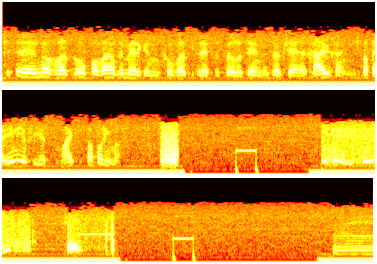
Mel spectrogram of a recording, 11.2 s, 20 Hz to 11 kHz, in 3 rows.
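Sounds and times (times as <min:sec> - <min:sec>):
radio static: 0:00.1 - 0:05.6, 0:06.8 - 0:08.8
speech: 0:00.2 - 0:05.2
faint garbled voices in radio transmissions: 0:02.8 - 0:05.6, 0:06.8 - 0:08.7
brief electronic beeps: 0:06.1 - 0:08.6.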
